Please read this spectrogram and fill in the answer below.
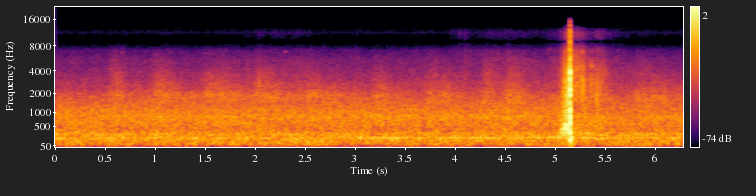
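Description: A golf club is swung and strikes the ball about five seconds in: one brief swish and then a single sharp crack, a full approach shot from about a hundred yards.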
